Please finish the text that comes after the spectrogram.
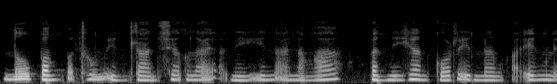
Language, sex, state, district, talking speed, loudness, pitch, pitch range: Mizo, female, Mizoram, Aizawl, 195 wpm, -22 LUFS, 205 Hz, 195-215 Hz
